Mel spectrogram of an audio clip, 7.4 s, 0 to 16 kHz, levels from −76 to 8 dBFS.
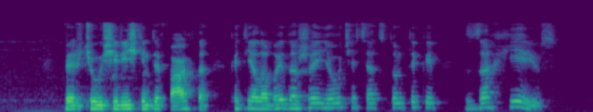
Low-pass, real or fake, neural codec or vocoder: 7.2 kHz; real; none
